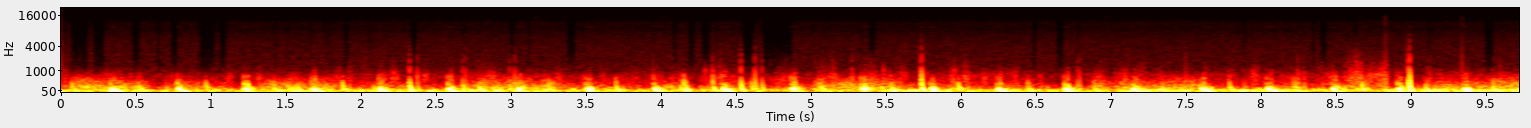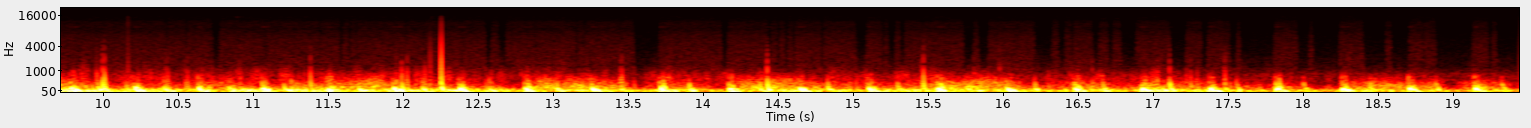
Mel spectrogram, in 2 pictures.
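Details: A 19-year-old female's rapid, strong heartbeat of about 130 beats a minute after exercise, with muffled thumping, heavy breathing and some breath-holding; fast heartbeat after exercise.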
